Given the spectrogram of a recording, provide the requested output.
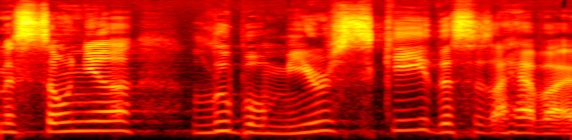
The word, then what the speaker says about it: Lyubomirsky: people are successful so my name is Sonia lubomirski this is I have I always provide a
